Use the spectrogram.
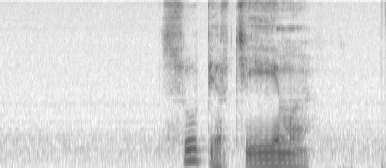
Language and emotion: Russian, sad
